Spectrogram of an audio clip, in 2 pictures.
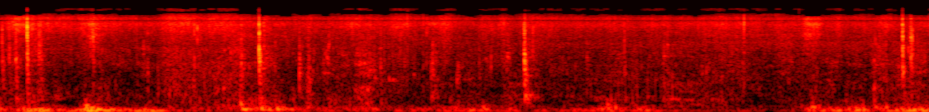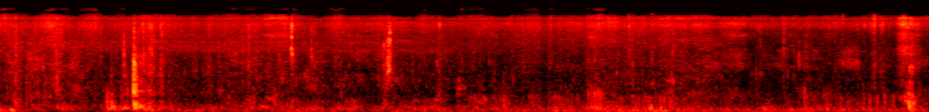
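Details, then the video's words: Boston Terriers in hot South Texas eating ice cold chunks of freshly carved watermelon, some with rind left on, to stay cool; wet crunching and snorting bursts come at irregular intervals, with a faint voice in the background. "Boston Terrier Watermelon Party"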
